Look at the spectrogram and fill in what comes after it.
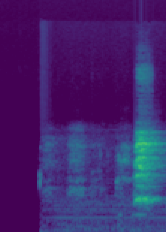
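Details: Dog with laryngeal paralysis, four weeks after laryngeal tieback surgery, barking normally again with no stridor or open-mouth breathing; some gagging from saliva; normal bark after tieback surgery.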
